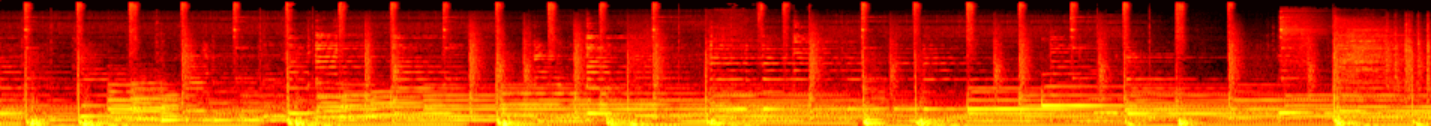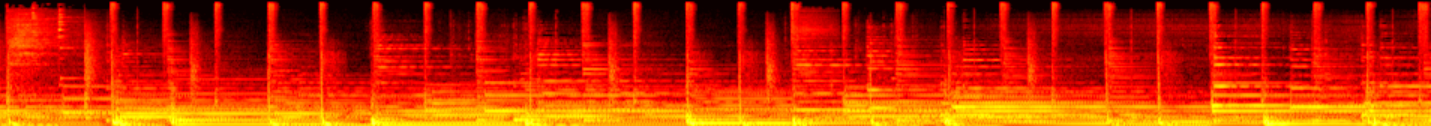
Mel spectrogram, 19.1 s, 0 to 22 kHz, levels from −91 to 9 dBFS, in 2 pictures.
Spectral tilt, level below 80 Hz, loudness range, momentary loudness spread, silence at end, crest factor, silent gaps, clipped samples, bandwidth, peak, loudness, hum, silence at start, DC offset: -6.5 dB/octave; -26 dBFS; 1 LU; 4 LU; 0 s; 18 dB; none; under 0.1%; over 20 kHz; 0 dBFS; -19 LUFS; none; 0 s; under 0.1%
